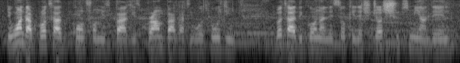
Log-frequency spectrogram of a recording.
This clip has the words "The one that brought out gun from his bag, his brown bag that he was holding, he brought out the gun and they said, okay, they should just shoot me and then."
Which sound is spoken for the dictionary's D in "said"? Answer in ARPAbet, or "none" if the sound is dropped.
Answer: none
